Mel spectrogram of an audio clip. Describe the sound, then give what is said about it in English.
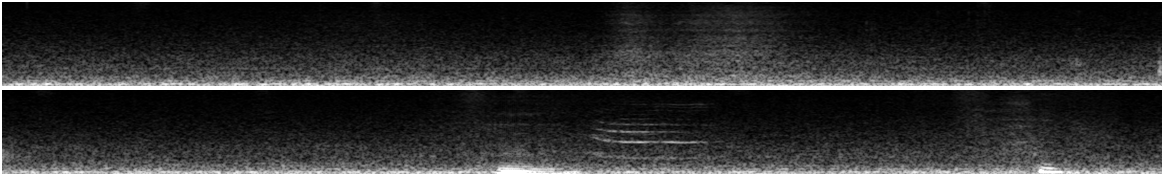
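A female cat lets out one short meow, followed moments later by a faint, brief second call, both over a steady low droning hum. “And that's why her meows sound a little funny to me, because it seems like it should, like, be a big roar.”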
